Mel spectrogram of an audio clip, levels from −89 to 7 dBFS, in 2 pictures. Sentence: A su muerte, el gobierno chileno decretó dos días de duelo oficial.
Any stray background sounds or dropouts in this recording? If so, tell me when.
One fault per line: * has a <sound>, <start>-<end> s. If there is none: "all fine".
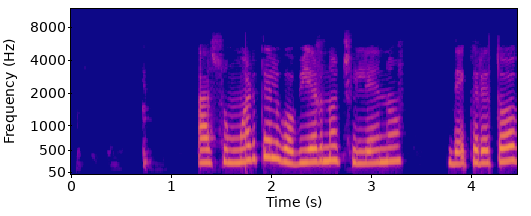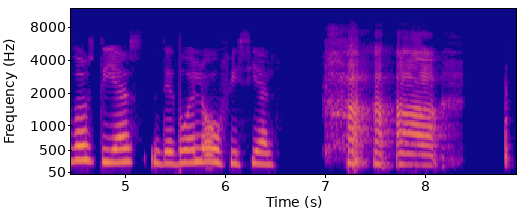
* has a laugh, 7.0-8.4 s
